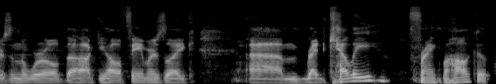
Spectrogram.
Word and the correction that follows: Mahovlich: how do you say it? – Frank Mahovlich.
